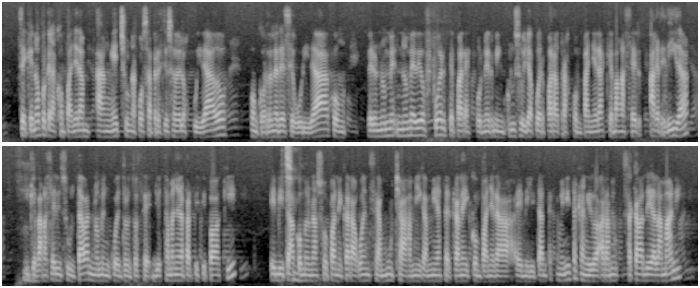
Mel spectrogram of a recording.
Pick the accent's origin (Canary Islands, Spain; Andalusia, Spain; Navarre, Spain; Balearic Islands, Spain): Andalusia, Spain; si yo estoy como mujer andaluza, que al lado de una vasca o una catalana no soy igual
